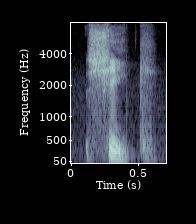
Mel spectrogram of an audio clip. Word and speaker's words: chic: thank you shaki yeah so it's Sheik yeah cuz there's some words that you hear so often and then when it comes time to actually pronounce it you think to yourself oh is this actually how it's pronounced but thank you shi for redeeming that so it's a Chic so something chic with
